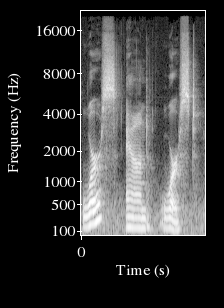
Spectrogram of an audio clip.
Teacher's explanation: even though we spell worse and worst with o r we do say the eer sound in these words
